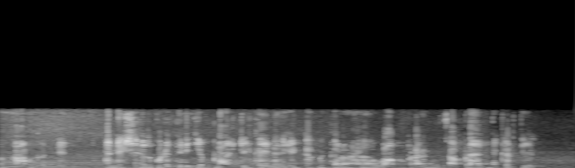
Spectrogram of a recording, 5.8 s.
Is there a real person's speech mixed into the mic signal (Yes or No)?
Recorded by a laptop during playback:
No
